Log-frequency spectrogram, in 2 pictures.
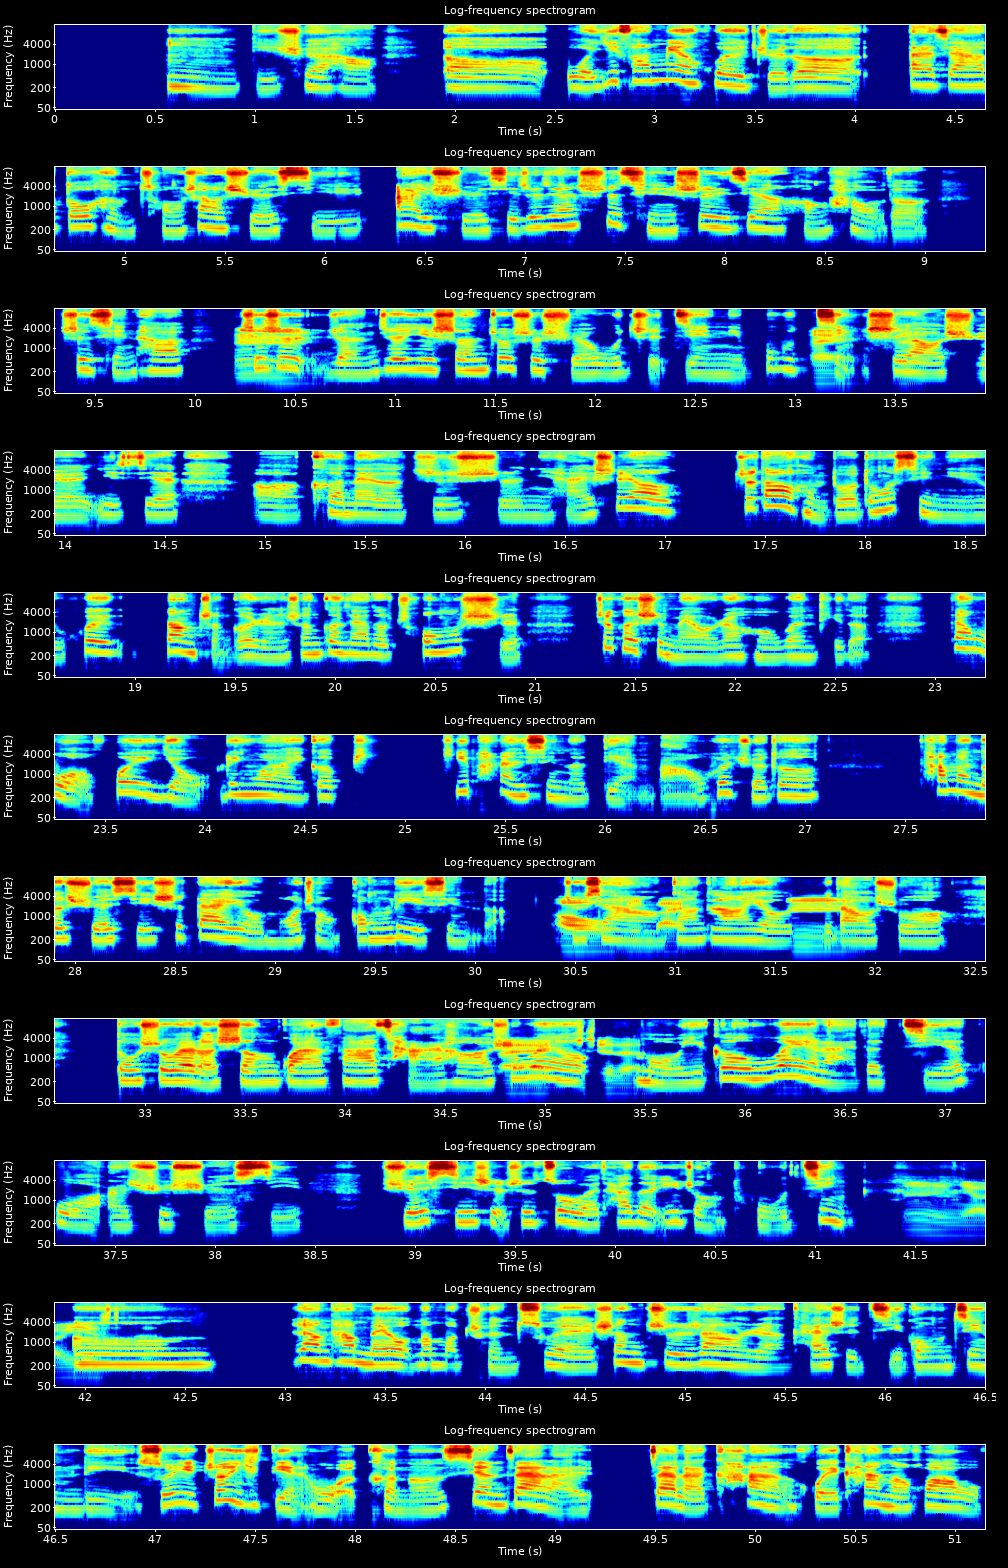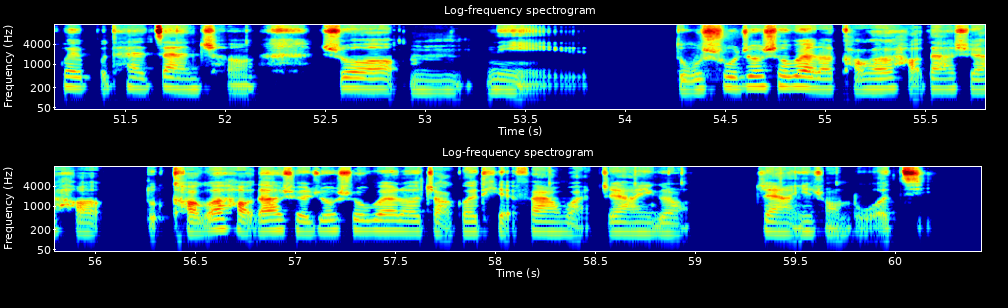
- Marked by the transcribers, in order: other background noise; tapping; laughing while speaking: "这一"
- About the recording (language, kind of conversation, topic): Chinese, podcast, 说说你家里对孩子成才的期待是怎样的？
